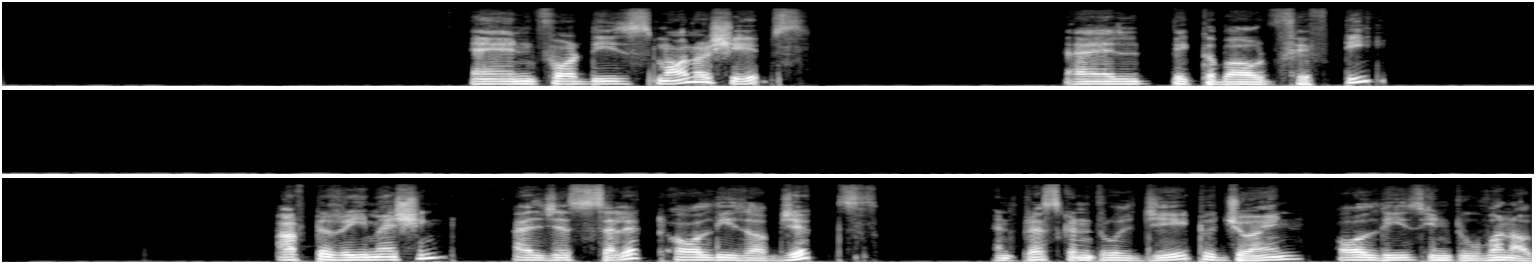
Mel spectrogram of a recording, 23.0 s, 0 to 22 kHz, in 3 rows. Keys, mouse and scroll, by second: 1.3 click, 1.7-2.0 middle drag, 2.2 shift+middle drag, 2.5 scroll up 1, 2.7 middle drag, 3.4 click, 4.4-7.7 drag, 8.7 click, 9.6-11.0 drag, 11.3 drag, 11.7-13.0 middle drag, 13.5 shift+middle drag, 14.1 middle click, 14.8 click, 17.0-17.5 middle drag, 18.0-18.4 drag, 18.7 middle click, 19.2 ctrl+click, 19.5-20.1 middle drag, 21.0 ctrl+j, 22.5 shift+middle click.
